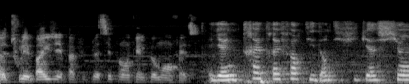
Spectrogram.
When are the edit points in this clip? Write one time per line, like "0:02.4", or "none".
0:02.0

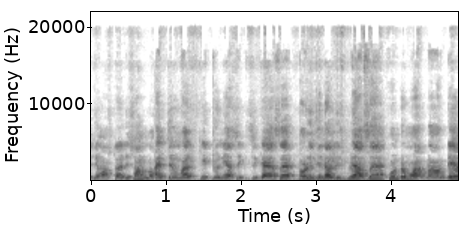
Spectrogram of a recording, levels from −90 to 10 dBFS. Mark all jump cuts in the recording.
0:00.8
0:03.9

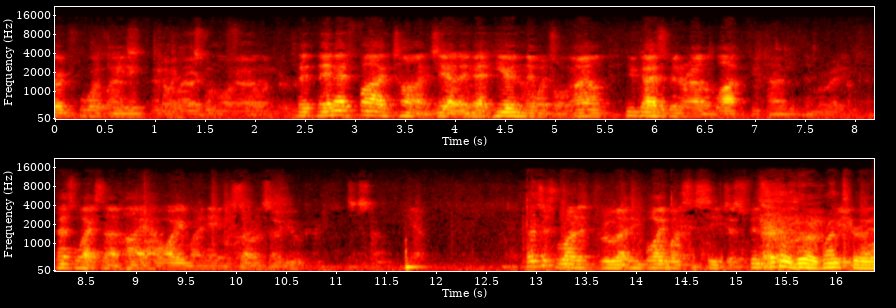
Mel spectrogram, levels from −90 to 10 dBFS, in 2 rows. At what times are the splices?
0:01.0

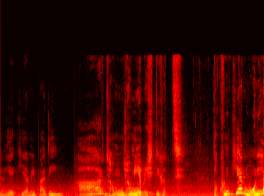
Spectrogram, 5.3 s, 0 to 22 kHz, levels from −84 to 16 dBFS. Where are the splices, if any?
0:01.4

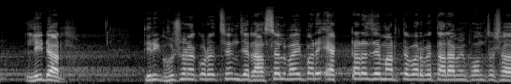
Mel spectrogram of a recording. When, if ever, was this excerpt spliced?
none

